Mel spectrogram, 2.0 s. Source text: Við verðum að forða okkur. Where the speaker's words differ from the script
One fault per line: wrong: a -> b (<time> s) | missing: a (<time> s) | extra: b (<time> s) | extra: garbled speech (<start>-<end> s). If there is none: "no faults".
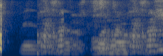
wrong: verðum -> okkur (0.5 s)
